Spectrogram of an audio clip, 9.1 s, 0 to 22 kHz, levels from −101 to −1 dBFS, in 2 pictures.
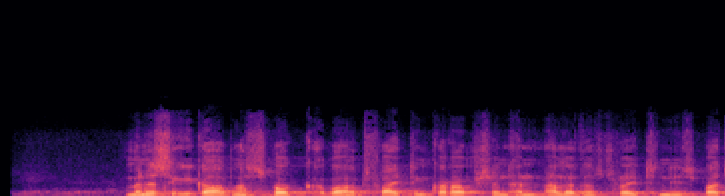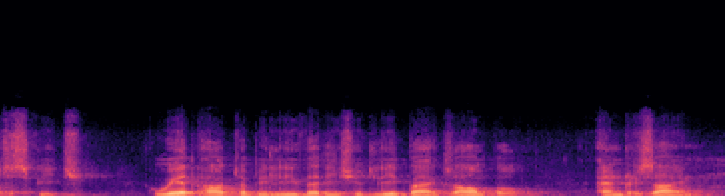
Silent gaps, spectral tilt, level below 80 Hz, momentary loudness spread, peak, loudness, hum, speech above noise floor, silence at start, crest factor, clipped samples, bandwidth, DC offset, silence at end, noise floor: none; -6.5 dB/octave; -68 dBFS; 10 LU; -6 dBFS; -26 LUFS; none; 29 dB; 0.8 s; 20 dB; under 0.1%; 9.4 kHz; under 0.1%; 0.1 s; -55 dBFS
